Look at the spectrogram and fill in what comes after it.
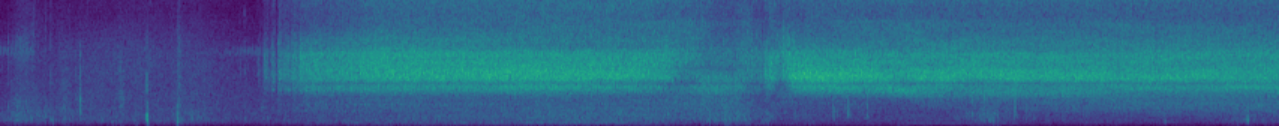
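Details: Eastern diamondback rattlesnake in North Florida: after nearly two seconds of quiet with a few faint clicks, a loud, steady, high hissing buzz of rattling starts abruptly and runs on, dipping briefly near the fifth second.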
